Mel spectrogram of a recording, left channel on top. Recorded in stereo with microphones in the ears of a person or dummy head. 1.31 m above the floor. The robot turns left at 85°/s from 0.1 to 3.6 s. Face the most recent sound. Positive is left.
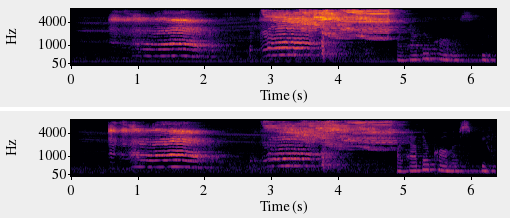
turn(degrees=-45)  # may be behind; listen again after turning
